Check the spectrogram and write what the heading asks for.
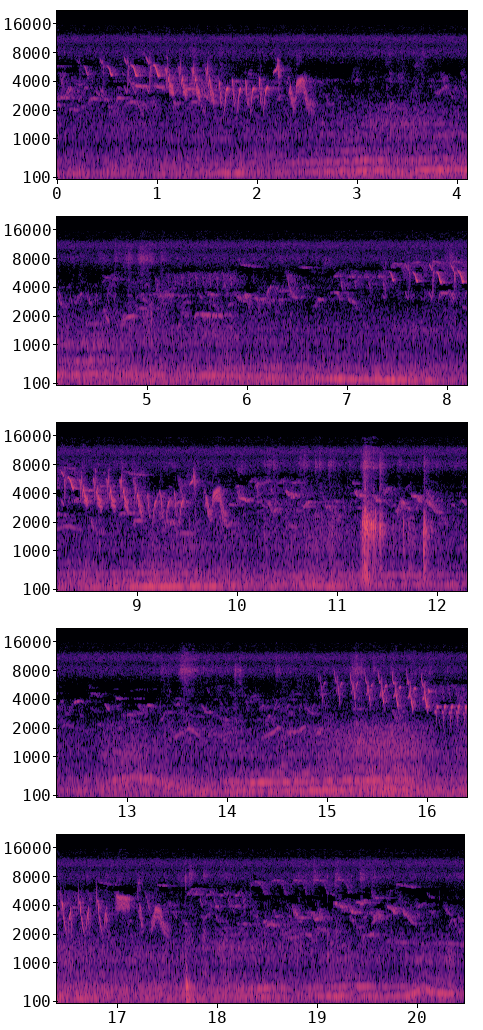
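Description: A flying insect buzzing, its pitch wandering up and down, with several short bursts of fast, high bird trills and a sharp click just past halfway.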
